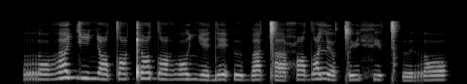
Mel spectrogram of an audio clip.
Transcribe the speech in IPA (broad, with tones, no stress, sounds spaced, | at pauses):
r ɔ˨ ɦ a˦ ɟ i˧ ʎ i˨ tˤ u˧ ǃ y˦ dˤ ɯ˨ ɦ ɔ˧ ʎ e˨ d e˧ ʔ ɯ˨ b a˧ ǀ a˨ ħ ɯ˧ dˤ i˦ lʲ ɔ˨ ǀ y˧ fʲ ɯ˧ ǀʰ ɯ˨ r ɔ˦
